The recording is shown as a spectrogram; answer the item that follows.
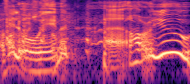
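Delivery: put-on Welsh accent, very high, swooping. Retelling meeting Catherine Zeta-Jones outside a cafe, her Welsh accent. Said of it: "And then Welsh accent".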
